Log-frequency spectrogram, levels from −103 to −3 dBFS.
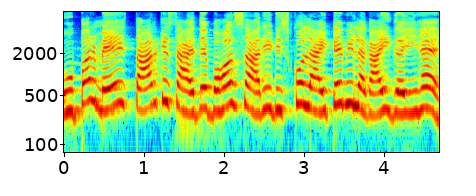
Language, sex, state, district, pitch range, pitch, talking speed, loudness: Hindi, female, Uttar Pradesh, Etah, 300-370 Hz, 325 Hz, 180 wpm, -11 LUFS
